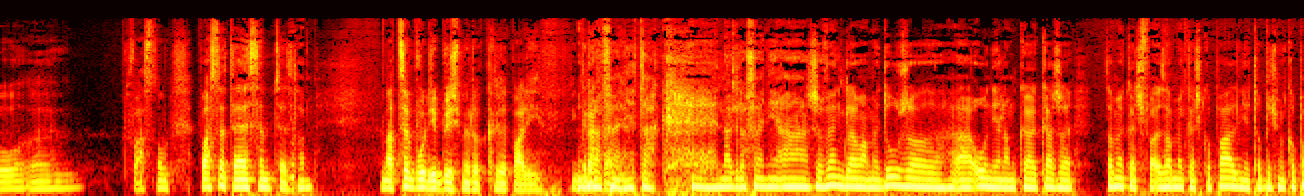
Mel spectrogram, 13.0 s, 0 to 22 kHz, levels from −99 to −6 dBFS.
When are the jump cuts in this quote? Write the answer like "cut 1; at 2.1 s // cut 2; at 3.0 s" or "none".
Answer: cut 1; at 2.9 s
